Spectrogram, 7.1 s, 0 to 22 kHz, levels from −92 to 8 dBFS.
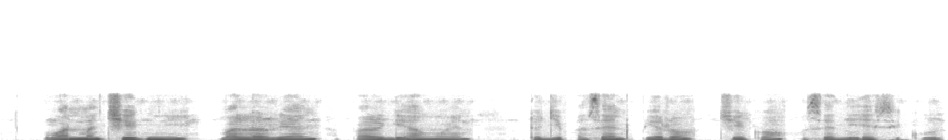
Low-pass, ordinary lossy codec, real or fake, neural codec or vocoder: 7.2 kHz; none; real; none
